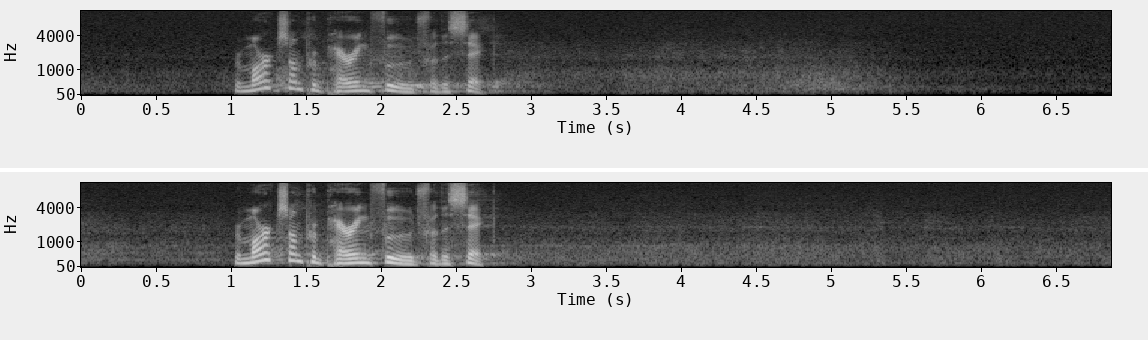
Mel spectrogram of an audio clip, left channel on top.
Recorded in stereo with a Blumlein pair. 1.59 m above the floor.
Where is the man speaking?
70° right, 0.6 m.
